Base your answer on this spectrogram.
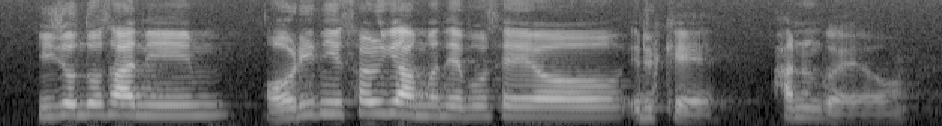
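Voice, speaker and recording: A man speaks at a high pitch and moderate pace. His intonation is lively. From Daegu region, South Korea. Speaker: pastor. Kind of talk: sermon. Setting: church.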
